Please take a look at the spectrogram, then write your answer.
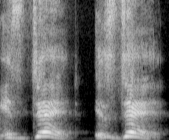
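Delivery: loud, hard-punched dismissal; imitated emphatic cut-off, falling hard on DEAD; retold shutdown. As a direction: end the argument with force. Retold shutting down the argument.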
